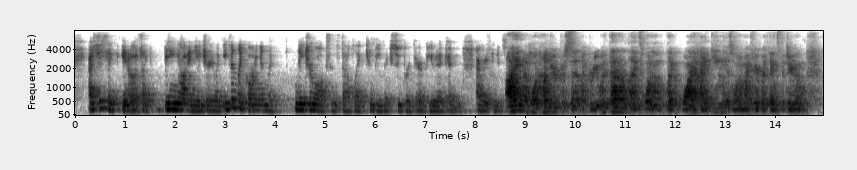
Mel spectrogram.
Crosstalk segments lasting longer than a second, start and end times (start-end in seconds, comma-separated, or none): none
